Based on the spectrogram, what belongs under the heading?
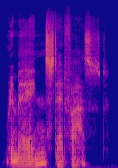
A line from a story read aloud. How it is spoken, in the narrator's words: he whispered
